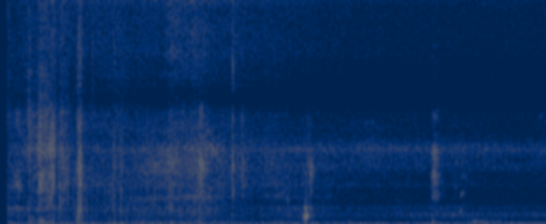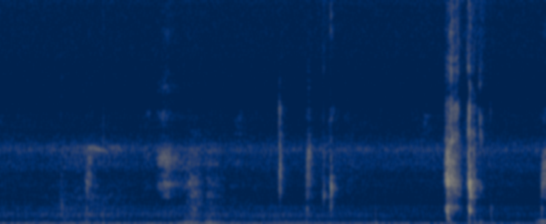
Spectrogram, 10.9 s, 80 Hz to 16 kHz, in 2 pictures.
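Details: 9-day-old newborn girl waking up with hiccups: faint, quick hiccup jerks with a close pair near the end, over low room noise.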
